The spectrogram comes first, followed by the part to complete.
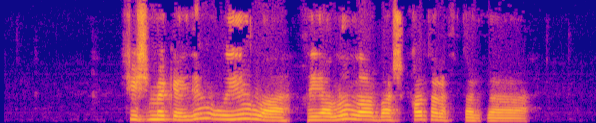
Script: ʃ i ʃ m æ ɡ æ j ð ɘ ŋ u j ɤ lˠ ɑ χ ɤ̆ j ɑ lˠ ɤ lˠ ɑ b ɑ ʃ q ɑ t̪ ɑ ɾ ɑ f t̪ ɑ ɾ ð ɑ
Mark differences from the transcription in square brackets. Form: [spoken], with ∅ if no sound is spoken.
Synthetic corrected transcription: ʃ i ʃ m æ [k] æ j ð ɘ ŋ u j ɤ lˠ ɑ χ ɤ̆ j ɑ lˠ ɤ lˠ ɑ b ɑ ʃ q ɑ t̪ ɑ ɾ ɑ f t̪ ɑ ɾ ð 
